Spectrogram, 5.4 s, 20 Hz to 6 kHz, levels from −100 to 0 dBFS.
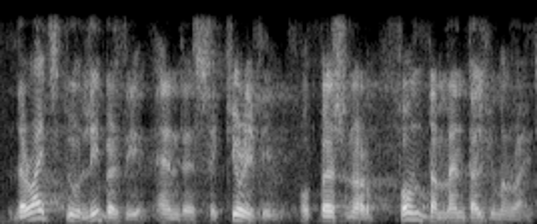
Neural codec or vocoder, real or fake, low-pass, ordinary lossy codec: codec, 16 kHz, 4 kbps, FunCodec, trained on LibriTTS, 50 frames a second; fake; 5.4 kHz; none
